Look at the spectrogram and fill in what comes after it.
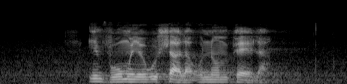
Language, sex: Zulu, male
